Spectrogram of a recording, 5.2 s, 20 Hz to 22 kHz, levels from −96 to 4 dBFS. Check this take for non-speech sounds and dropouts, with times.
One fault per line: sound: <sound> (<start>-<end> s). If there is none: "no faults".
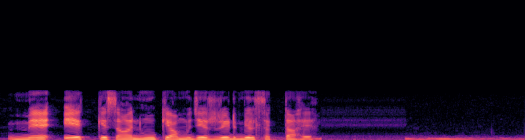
no faults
